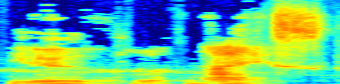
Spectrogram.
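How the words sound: The tone is warm and affectionate. The speaker sincerely and lovingly means it. "that comes from the good, loving wolf"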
